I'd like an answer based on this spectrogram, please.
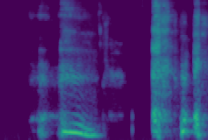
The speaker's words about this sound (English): excuse me, getting over this cough.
